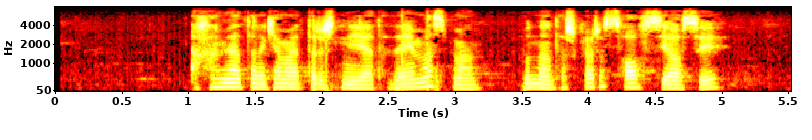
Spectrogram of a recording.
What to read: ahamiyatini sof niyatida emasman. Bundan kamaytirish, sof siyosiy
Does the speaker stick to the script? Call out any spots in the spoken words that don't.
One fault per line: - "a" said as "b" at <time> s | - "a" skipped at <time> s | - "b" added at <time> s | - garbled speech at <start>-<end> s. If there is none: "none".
- "sof" said as "kamaytirish" at 1.6 s
- "kamaytirish" said as "tashqari" at 3.8 s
